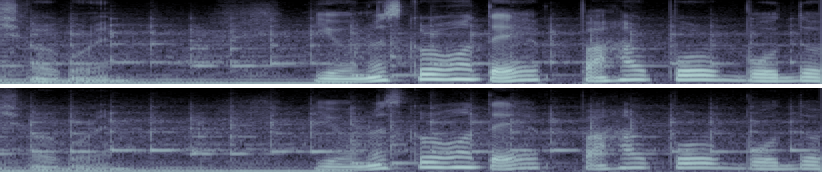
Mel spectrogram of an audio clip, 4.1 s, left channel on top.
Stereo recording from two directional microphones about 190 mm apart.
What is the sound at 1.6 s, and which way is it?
Speech, 40° left (ahead or behind).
